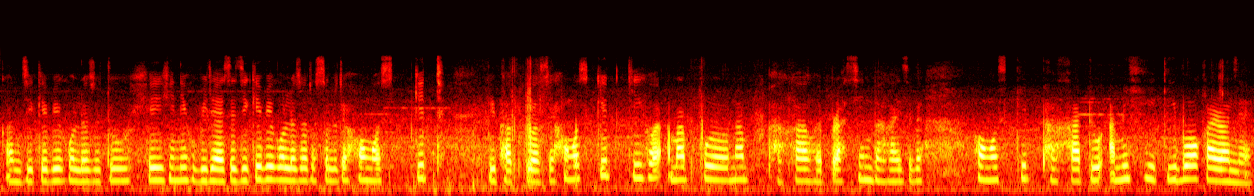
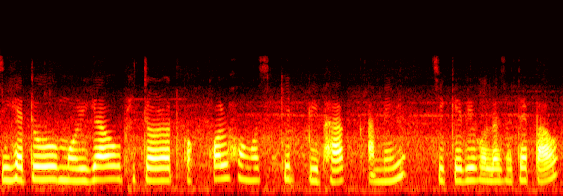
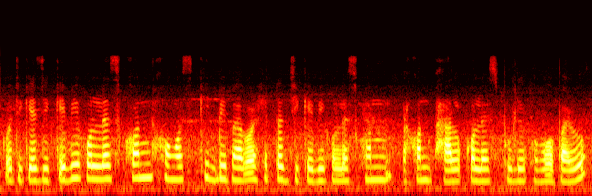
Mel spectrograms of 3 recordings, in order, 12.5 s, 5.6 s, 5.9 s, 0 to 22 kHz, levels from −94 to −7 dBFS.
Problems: constant background noise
